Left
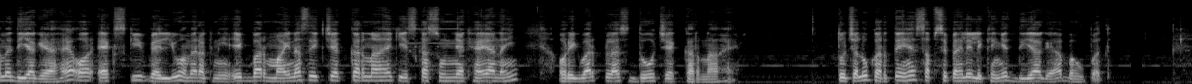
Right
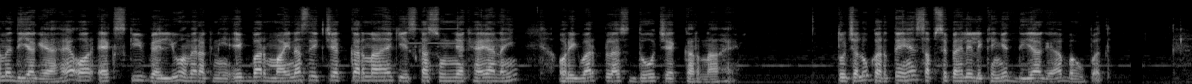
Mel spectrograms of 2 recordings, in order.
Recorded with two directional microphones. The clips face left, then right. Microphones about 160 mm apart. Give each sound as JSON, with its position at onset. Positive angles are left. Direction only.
{"t": 0.0, "sound": "speech", "side_deg": 20}
{"t": 8.4, "sound": "speech", "side_deg": 30}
